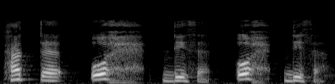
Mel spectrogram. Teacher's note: And make sure when we come to pronounce the ha, it comes from the throat. So it is different than the ha.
